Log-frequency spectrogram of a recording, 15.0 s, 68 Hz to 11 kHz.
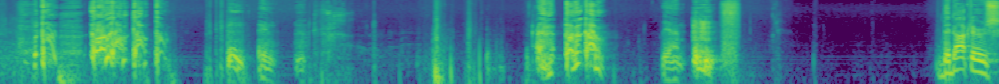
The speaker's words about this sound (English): The doctors said the throat cough would go away in a few weeks. That was in 1858.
